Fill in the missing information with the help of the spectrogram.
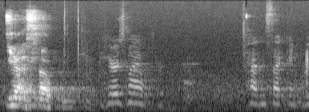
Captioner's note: audio cuts out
